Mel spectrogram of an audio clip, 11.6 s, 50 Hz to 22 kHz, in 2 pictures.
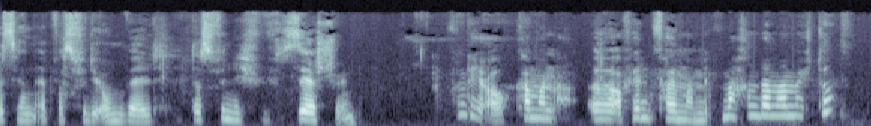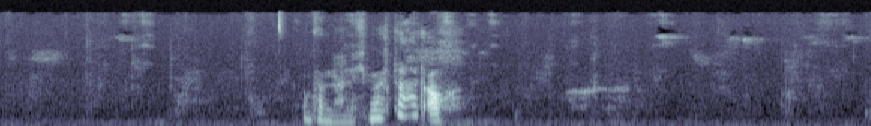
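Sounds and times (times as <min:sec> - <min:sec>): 
speech: 0:00.0 - 0:05.8, 0:07.8 - 0:09.0
faint birds chirping and tweeting outdoors: 0:00.0 - 0:11.6.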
